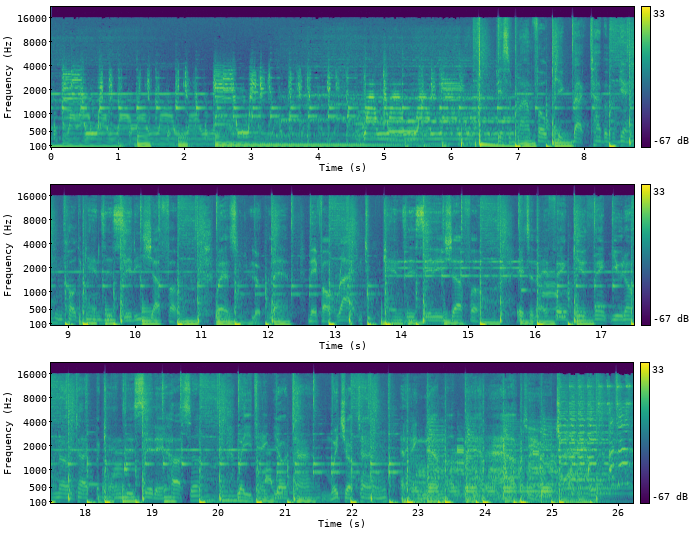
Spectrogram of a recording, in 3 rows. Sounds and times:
Music: 0:00.0 - 0:26.2.

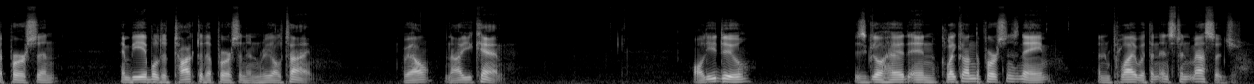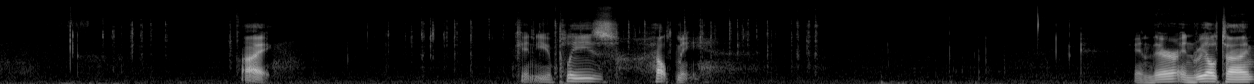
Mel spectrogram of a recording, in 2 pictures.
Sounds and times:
Speech: 0:00.0 - 0:00.6, 0:01.2 - 0:03.2, 0:04.0 - 0:05.2, 0:06.9 - 0:07.6, 0:08.6 - 0:12.5, 0:14.9 - 0:15.3, 0:17.7 - 0:19.7, 0:23.9 - 0:25.0.

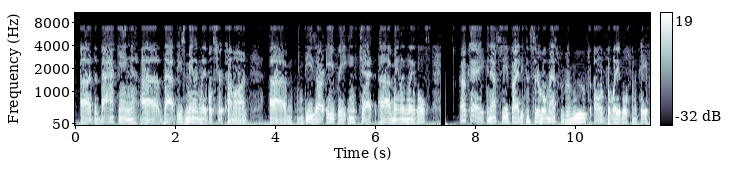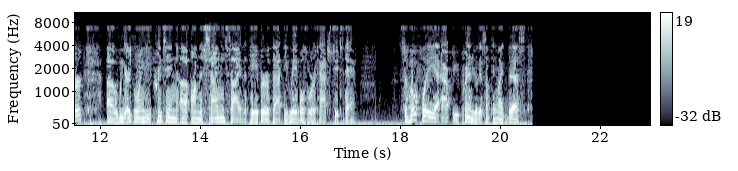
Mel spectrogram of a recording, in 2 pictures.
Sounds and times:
Speech: 0:00.0 - 0:17.2, 0:18.0 - 0:20.7.

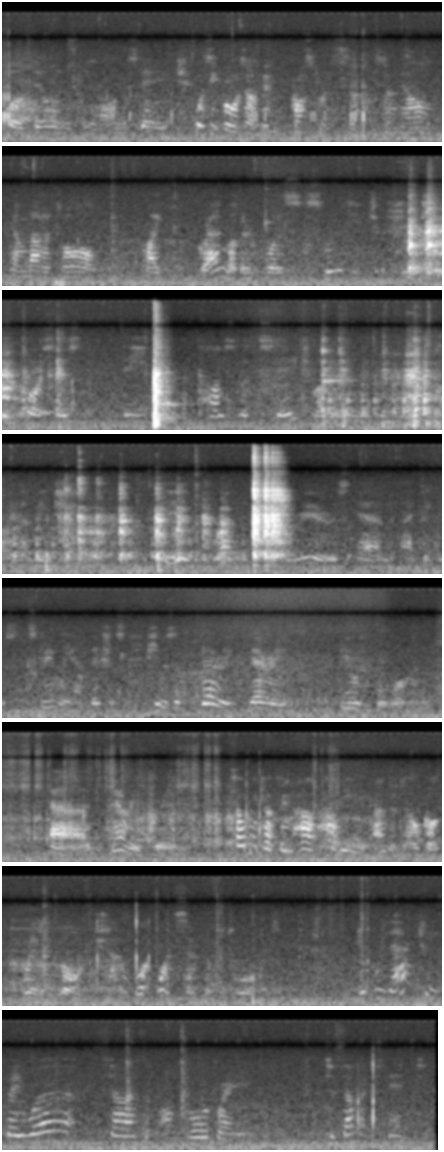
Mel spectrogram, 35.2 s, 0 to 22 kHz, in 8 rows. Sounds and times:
Speech: 0:00.0 - 0:29.2, 0:29.9 - 0:33.3, 0:34.0 - 0:35.1.

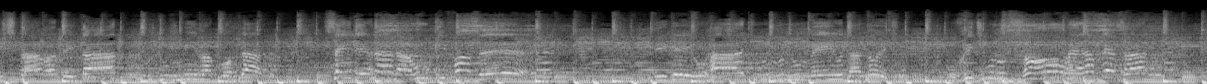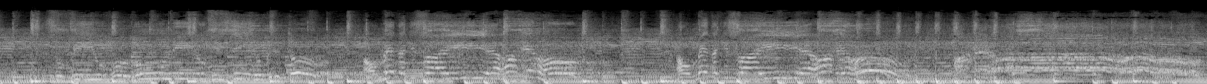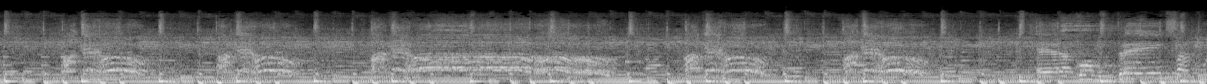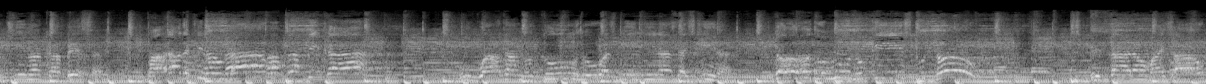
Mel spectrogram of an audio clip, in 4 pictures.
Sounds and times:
Music: 0:00.0 - 0:48.2.

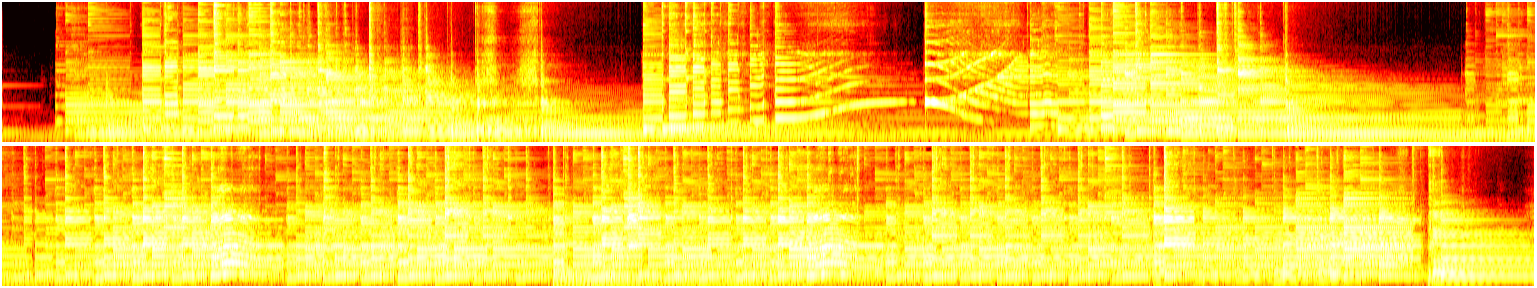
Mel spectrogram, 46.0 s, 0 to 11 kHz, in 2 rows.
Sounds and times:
Acoustic guitar: 0:00.0 - 0:45.9
Strum: 0:00.0 - 0:45.9.

